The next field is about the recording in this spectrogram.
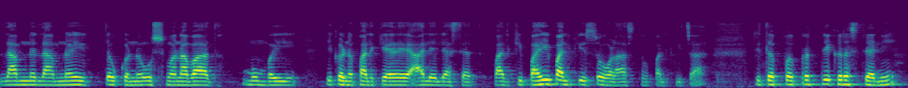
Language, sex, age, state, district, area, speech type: Marathi, female, 60+, Maharashtra, Osmanabad, rural, spontaneous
